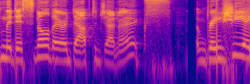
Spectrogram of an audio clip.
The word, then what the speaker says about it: reishi: OP is an asshole, but miss me with that reishi business. I'm not sure how to say this word. It's R-E-I-S-H-I.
